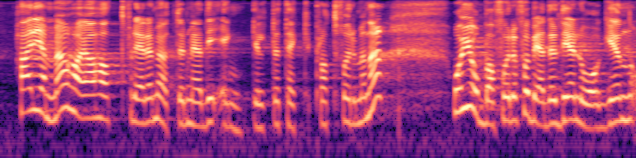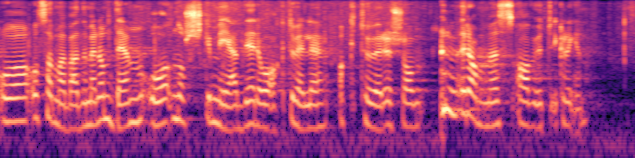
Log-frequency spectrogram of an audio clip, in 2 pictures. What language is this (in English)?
Norwegian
